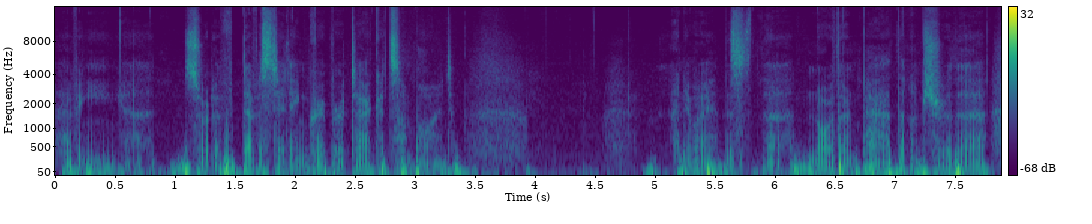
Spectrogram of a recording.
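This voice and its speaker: A man whispers with long, frequent pauses. Noticeable background noise runs underneath. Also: moderate pace. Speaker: ASMR gaming creator. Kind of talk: softly spoken ASMR gameplay commentary. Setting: home apartment. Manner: soft-spoken.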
